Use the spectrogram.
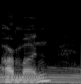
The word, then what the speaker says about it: Armand: is actually because Armand is actually like a slight mispronunciation. So it's actually Mun, like Monday, or like money. It's like Armand.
